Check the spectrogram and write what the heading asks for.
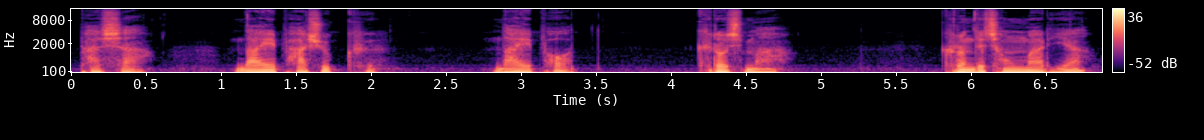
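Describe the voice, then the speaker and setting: A man's voice: deep voice, fairly even intonation, slow, husky, no room sound, heavily acted. A man voicing an affectionate, teasing young male friend in an audiobook. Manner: playful, warm-hearted.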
